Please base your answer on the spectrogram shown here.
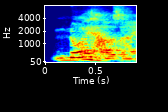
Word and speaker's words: Neuhauser: We're pretty excited tonight to have the editor-in-chief from RoadRunner magazine, and should I say it, Neuhauser? Neuhauser, yeah. Neuhauser. Pronunciation, perfect.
